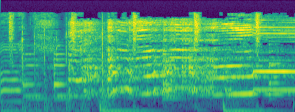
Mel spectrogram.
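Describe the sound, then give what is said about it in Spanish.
A rooster crows in one long, strained, loud call, with two deep, low thuds beneath it. “Es miércoles y el gallo lo sabe y lo sabemos todos nosotros, así que ¡súbanle ese gallo, venga!”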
